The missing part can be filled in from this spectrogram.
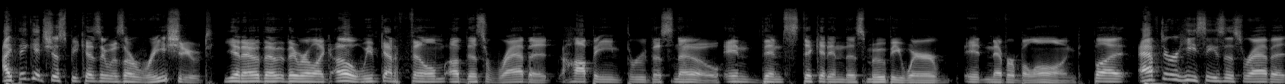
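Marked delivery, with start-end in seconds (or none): none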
